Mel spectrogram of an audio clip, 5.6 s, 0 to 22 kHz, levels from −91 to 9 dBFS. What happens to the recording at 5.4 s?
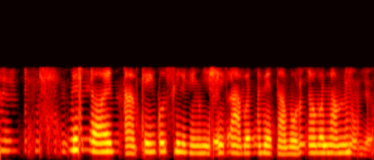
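At 5.4 s the speech is still passing through the LPC-10 vocoder, which affects the whole clip rather than just that moment. The codec discards the actual waveform, keeps only a ten-pole vocal tract filter, and drives it with either a pulse train or noise, forcing each frame to be wholly voiced or wholly unvoiced. That heavy damage, which fits a 2.4 kbit/s rate, leaves a buzzing, robotic voice with no content above 3.8 kHz.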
